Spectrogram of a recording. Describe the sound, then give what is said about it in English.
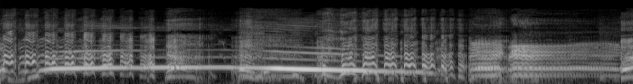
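A former firefighter imitates a fire truck siren with their voice: a long, loud, sustained wail that slowly falls in pitch, amid laughter and chatter from others. “It's because I used to be a firefighter and I used to hit the button so like I could mimic it perfectly.”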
